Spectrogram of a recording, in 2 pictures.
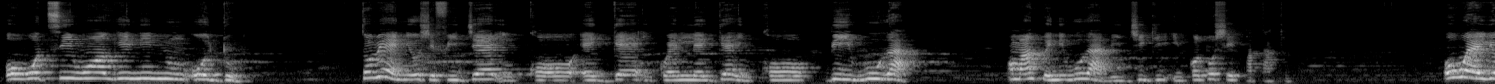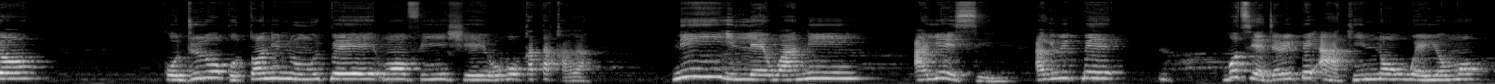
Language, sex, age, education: Yoruba, female, 15-29, tertiary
